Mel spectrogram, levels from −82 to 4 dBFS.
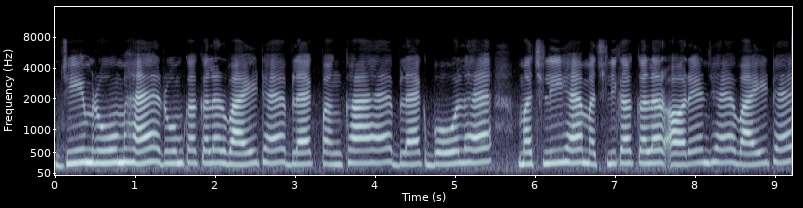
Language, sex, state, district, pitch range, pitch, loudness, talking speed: Hindi, female, Maharashtra, Mumbai Suburban, 250-280 Hz, 270 Hz, -14 LUFS, 150 wpm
